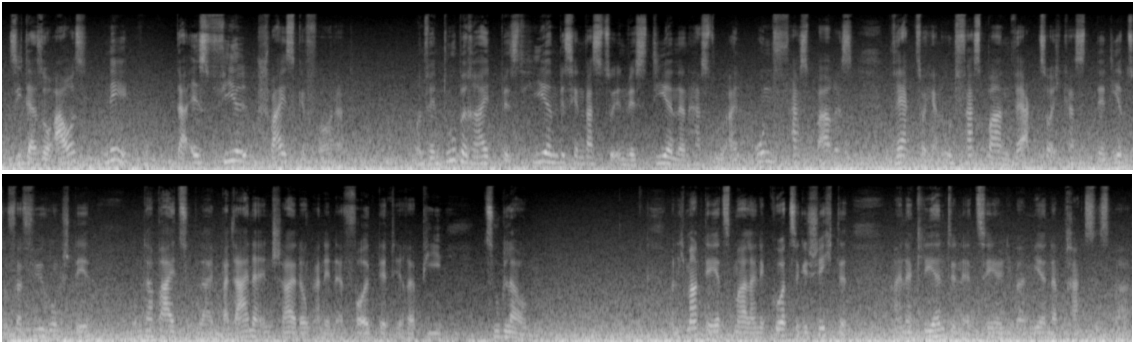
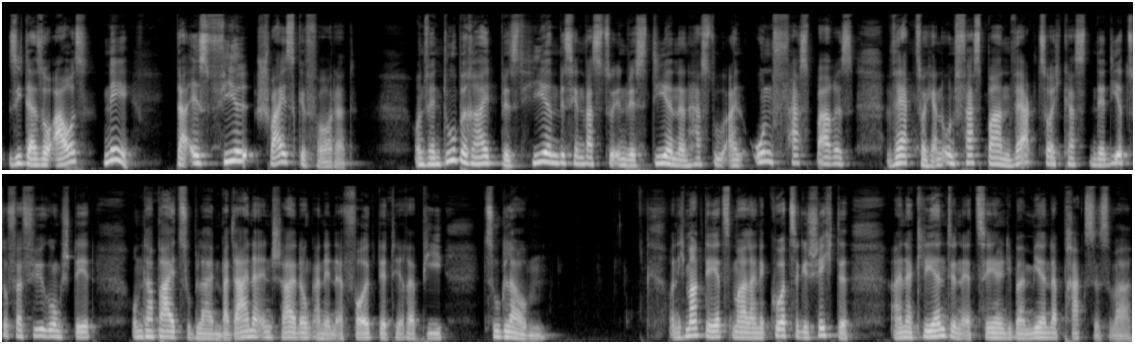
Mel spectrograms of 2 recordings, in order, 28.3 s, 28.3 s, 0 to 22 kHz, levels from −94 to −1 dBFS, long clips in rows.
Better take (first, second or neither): second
